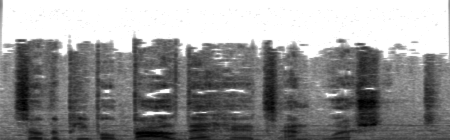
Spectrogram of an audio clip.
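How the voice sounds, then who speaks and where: A male narrator reads scripture as part of an audio drama. His voice is mid-pitched, with prominent music playing behind the scripted narration. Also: expressive, normal speed.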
